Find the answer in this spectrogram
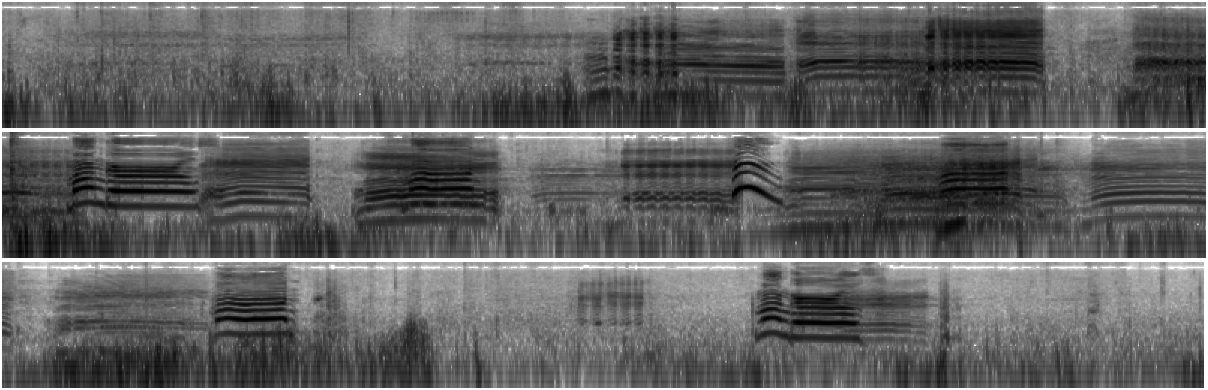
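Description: A flock of Zwartbles ewes bleating, one call after another and sometimes several at once, starting about four seconds in and dying away shortly before the end.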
